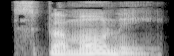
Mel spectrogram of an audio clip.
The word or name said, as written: spumoni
